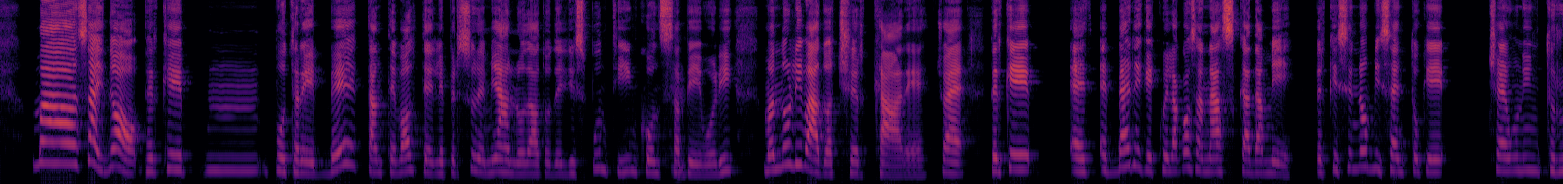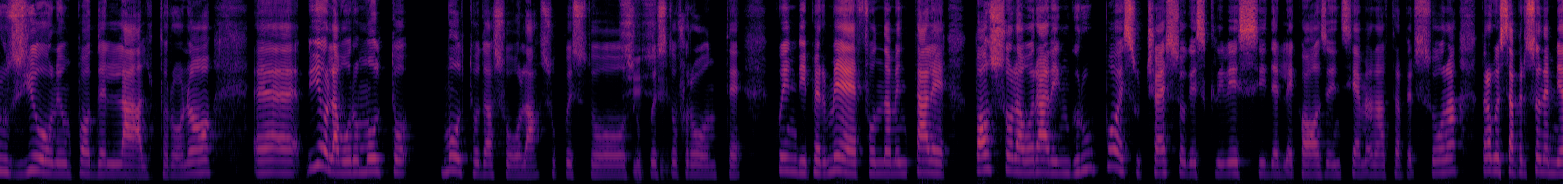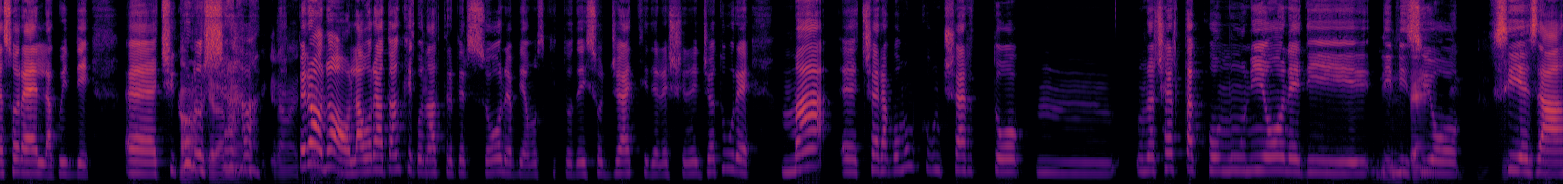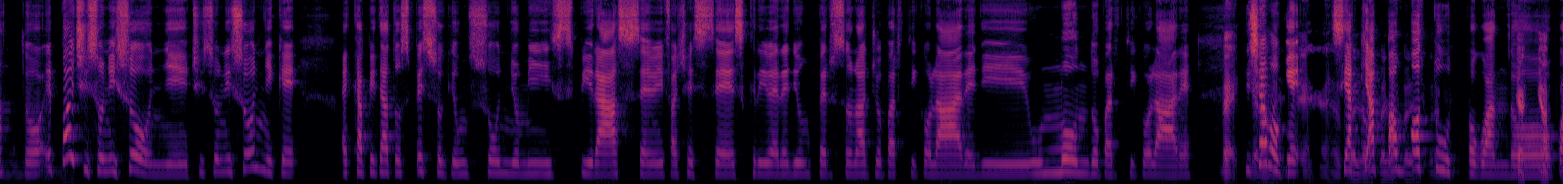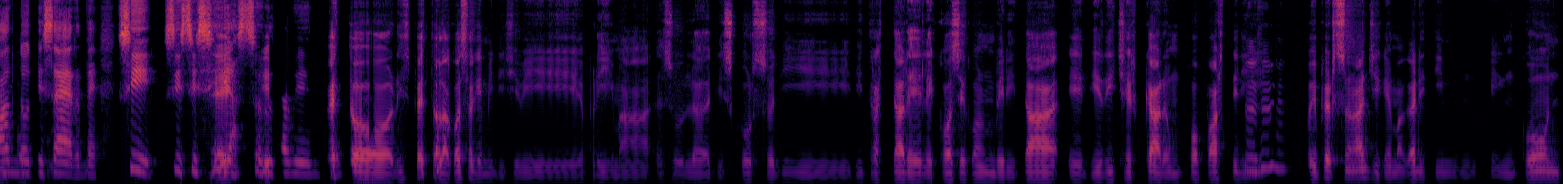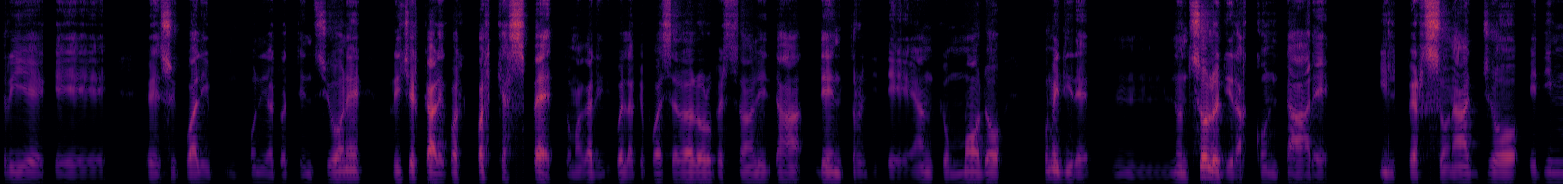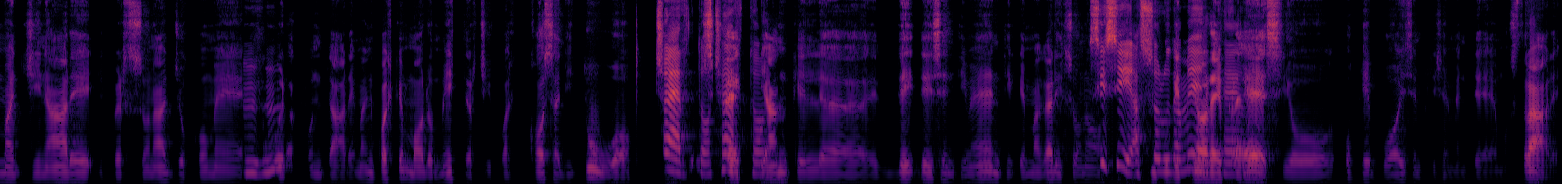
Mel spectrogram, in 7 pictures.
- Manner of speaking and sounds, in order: laughing while speaking: "conoscia"; "cioè" said as "ceh"; unintelligible speech; chuckle; laughing while speaking: "sì, assolutamente"; tapping; stressed: "tuo"
- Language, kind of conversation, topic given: Italian, podcast, Come nascono le tue idee per i progetti creativi?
